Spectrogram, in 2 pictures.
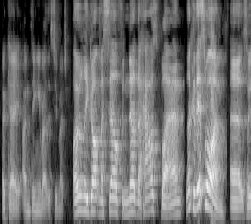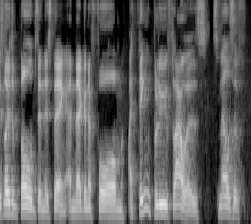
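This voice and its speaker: A man's voice: mid-range voice, sing-song, normal speed, few pauses, fairly bright tone. A British man chatting live into his laptop mic, playful and rambling, drifting from one silly aside to the next. His voice sits in a middle register for a man, with an easy, casual delivery. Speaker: YouTuber hosting a livestream. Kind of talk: casual live-stream chat. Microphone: laptop microphone.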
